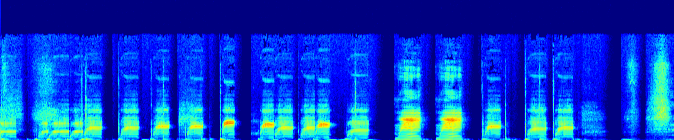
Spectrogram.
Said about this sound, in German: Äh, waren das Enten? Das waren Enten, ja.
